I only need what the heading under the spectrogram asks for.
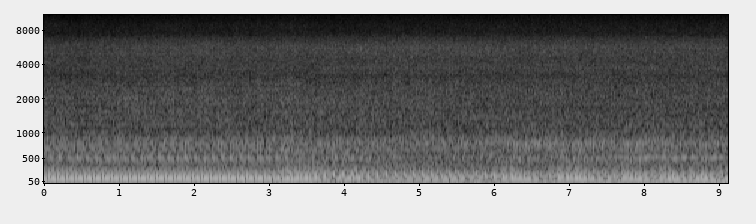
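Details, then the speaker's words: C7 Corvette V8 just after installing an MSD intake manifold, untuned: deep, steady burble at idle, every beat even with no stumble or ticking; normal idle. "Very nice. Everything's running smooth and good."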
